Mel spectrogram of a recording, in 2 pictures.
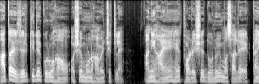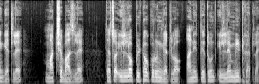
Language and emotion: Goan Konkani, neutral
